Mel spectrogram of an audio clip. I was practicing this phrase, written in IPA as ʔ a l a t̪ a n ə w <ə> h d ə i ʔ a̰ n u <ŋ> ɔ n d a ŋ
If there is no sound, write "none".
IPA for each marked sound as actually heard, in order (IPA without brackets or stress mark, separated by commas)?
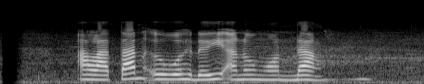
ə, ŋ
